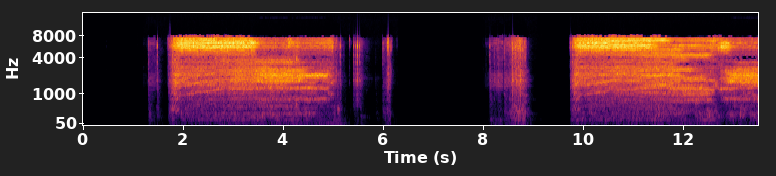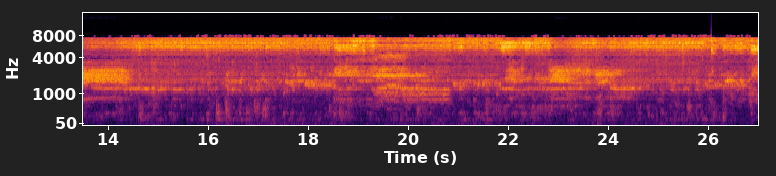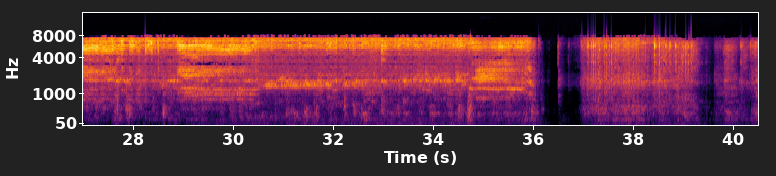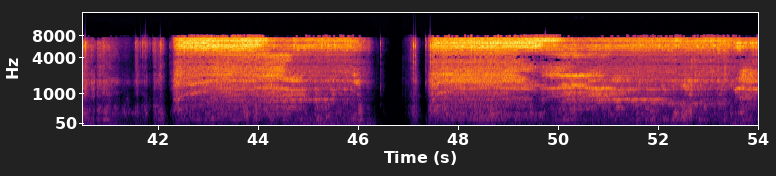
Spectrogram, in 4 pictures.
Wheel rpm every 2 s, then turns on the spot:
40, 160, 50, 0, 40, 160, 160, 160, 160, 160, 160, 160, 160, 160, 160, 160, 160, 110, 20, 20, 30, 150, 110, 80, 160, 160, 160.
4-6 36-40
